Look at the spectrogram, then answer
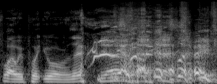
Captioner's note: laughing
